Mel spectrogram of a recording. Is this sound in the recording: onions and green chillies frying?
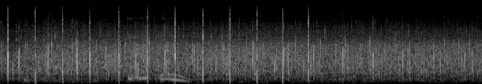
no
